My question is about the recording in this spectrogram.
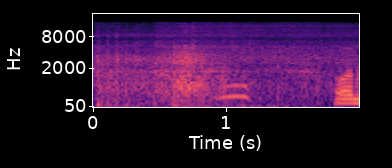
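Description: Skis scraping and sliding over firm spring snow through a turn, a hiss that swells about half a second in, with a brief vocal sound around a second in and a voice starting near the end.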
